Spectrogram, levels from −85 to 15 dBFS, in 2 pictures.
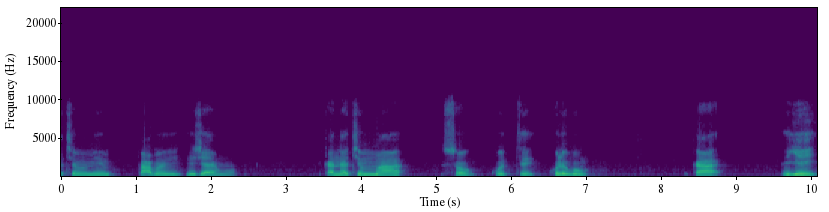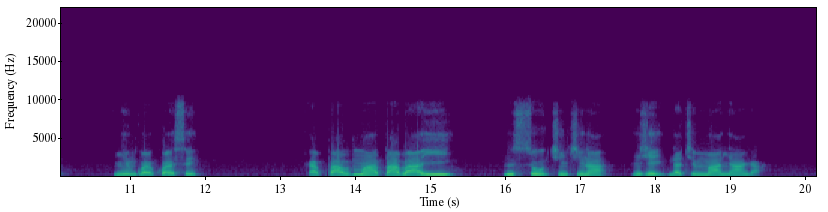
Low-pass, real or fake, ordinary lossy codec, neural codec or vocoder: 9.9 kHz; real; Opus, 24 kbps; none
